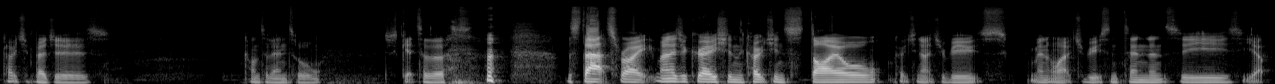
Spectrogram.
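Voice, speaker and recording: A middle-aged gaming streamer talks at a slow pace in a lowish, fairly bright voice with fairly even intonation. His let's-play commentary stays casual and self-mocking as he reads the menu options out loud.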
